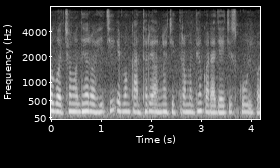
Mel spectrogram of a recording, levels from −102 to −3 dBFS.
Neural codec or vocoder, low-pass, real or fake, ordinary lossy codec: none; 7.2 kHz; real; none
